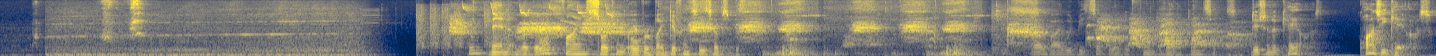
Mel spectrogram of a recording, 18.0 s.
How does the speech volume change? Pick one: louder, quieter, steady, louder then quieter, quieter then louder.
quieter then louder.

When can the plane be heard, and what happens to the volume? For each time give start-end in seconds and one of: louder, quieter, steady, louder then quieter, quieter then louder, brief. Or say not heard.
0.0-4.7 steady.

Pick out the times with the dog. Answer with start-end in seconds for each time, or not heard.
0.4-1.9, 5.9-7.1, 9.8-11.8, 13.6-15.9.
